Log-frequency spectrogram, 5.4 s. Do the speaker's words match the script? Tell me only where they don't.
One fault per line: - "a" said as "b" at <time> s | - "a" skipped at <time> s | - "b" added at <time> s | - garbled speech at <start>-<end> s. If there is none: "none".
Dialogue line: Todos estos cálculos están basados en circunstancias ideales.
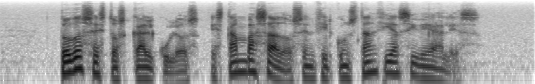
none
